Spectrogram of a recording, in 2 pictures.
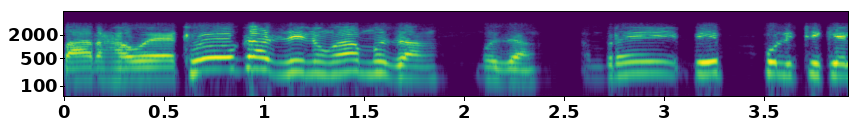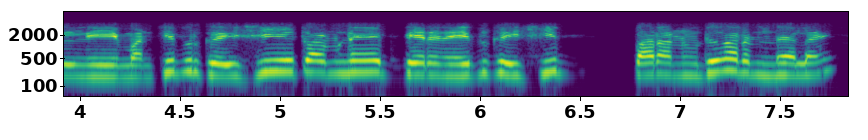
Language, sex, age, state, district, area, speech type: Bodo, male, 45-60, Assam, Baksa, rural, conversation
